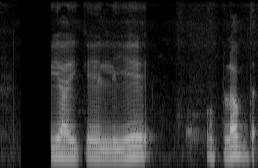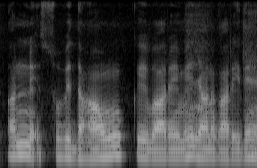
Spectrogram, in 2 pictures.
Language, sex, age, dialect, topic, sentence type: Hindi, male, 25-30, Kanauji Braj Bhasha, banking, question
